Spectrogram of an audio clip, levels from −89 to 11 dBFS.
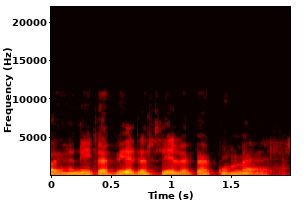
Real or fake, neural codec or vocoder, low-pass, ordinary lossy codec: fake; codec, 24 kHz, 3 kbps, HILCodec; none; none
